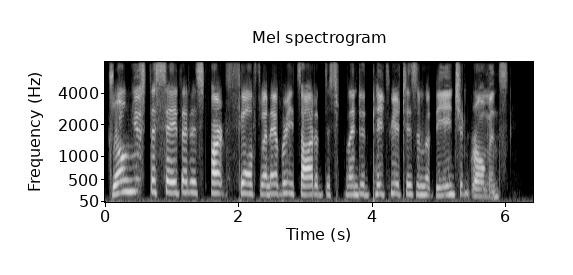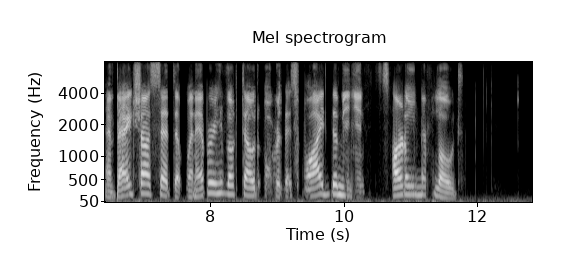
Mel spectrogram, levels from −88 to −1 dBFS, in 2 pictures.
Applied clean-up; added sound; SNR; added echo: neural diffusion model UNIVERSE++.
